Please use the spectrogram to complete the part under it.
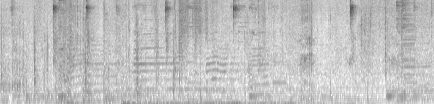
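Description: Horse hooves clip-clopping in the Red Dead RedM video game, a rider galloping away at a steady rhythm, moderately loud under background game ambience and intermittent talk.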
